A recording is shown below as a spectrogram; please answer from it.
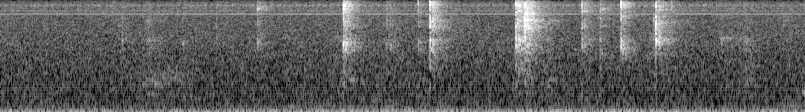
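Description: Plastic parts of a Transformers Animated Deluxe Bumblebee toy clicking as they are handled and moved, about seven short, sharp clicks in irregular succession through the middle, over a low steady hum.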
